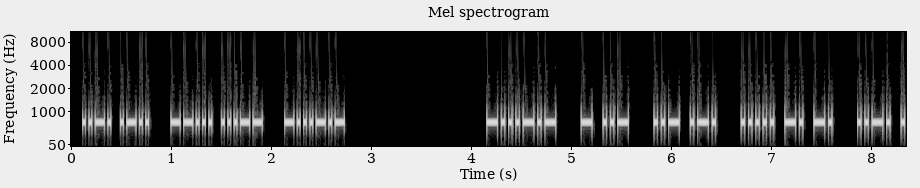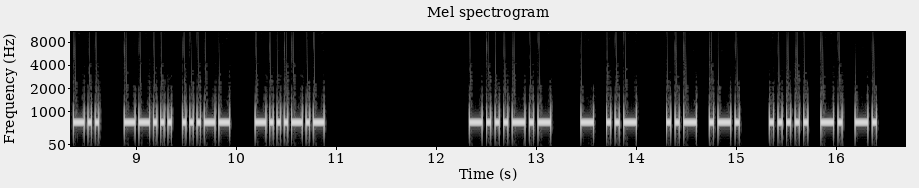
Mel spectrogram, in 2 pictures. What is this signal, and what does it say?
Morse code, heard as a keyed tone, about 38 wpm, 700 Hz. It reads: FL 73 <BK> <BK> TU UR 5NN FL 73 <BK> <BK> TU UR 5NN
